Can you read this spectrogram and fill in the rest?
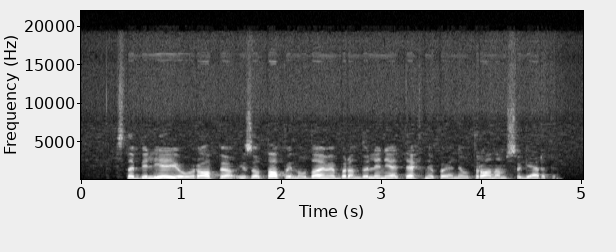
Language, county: Lithuanian, Kaunas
